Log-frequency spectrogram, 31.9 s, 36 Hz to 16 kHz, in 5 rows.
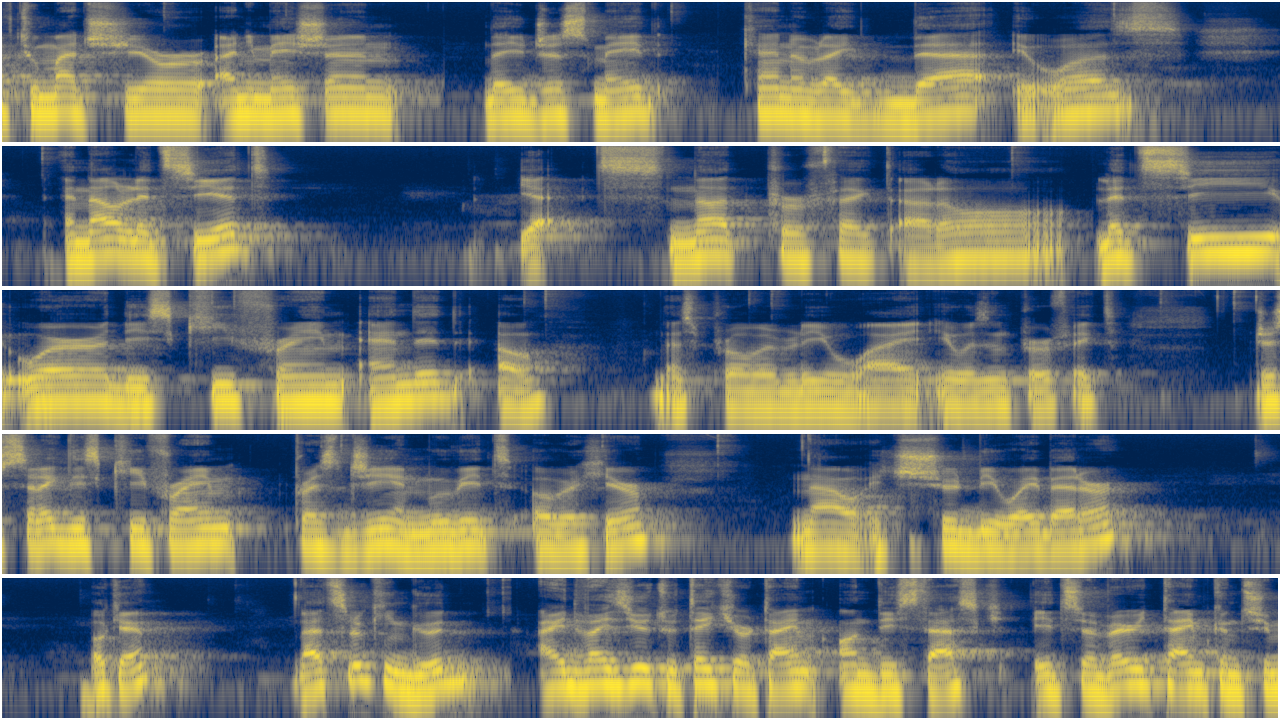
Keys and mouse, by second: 0.6 click, 1.4 click, 3.5 click, 6.6-7.3 drag, 7.4 space, 8.7 space, 9.5 click, 10.5 click, 11.8 space, 13.0-13.5 drag, 18.5-19.0 drag, 19.1 g, 20.8 click, 21.5 middle click, 22.1 click, 22.7 middle drag, 23.3-23.7 middle drag, 23.8 space, 25.9 space, 27.9 click, 28.1 super+s, 29.0 space, 30.8 space, 31.5 space, 31.8 space.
